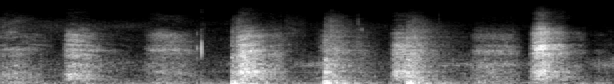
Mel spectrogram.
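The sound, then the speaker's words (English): Muffled, echoing bangs of metal being hammered next door as someone hammers out a dent in a garage: about seven heavy blows spaced unevenly over several seconds, with no one talking. “So I think that's him hammering out the dent in the garage.”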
